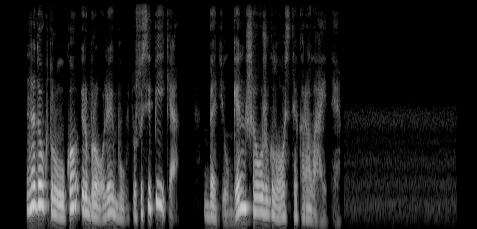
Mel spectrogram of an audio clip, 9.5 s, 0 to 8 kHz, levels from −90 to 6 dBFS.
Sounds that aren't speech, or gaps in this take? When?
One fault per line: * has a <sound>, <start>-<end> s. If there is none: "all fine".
all fine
